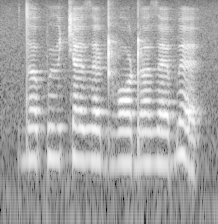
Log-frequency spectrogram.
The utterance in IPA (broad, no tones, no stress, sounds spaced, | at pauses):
d ɜ p ɨ c ɛ ð ɛ ɖʱ ɔ ɖ ɜ ð ɛ b ɛ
